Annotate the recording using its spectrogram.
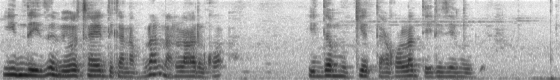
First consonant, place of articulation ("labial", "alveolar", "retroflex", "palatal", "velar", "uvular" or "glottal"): alveolar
